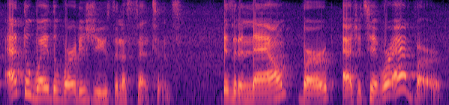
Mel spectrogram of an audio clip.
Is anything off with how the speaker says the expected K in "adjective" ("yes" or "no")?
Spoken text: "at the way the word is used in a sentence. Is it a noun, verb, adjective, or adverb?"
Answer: yes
